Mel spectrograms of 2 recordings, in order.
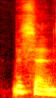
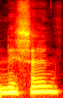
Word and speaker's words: Nissan: And I'm aware that we say Nissan stupidly here because no Japanese person ever would say Nissan. They would say it a bit more like Americans say, which is the Nissan thing.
